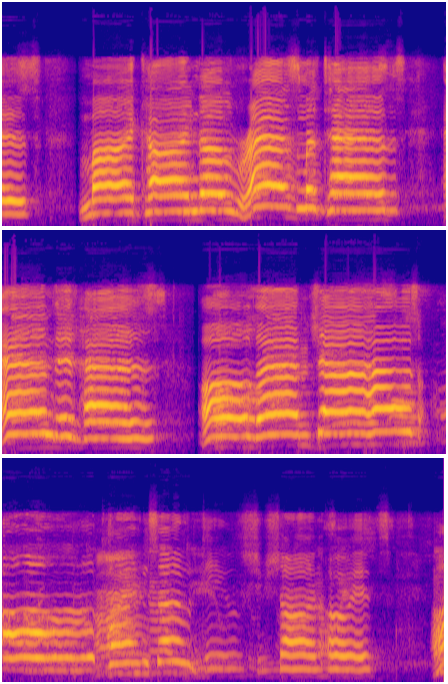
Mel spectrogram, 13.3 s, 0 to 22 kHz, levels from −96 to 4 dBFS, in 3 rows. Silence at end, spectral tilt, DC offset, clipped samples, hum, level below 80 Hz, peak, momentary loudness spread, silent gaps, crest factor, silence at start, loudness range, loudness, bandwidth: 0 s; -1.5 dB/octave; under 0.1%; under 0.1%; none; -68 dBFS; 0 dBFS; 14 LU; none; 14 dB; 0 s; 8 LU; -13 LUFS; 9.2 kHz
